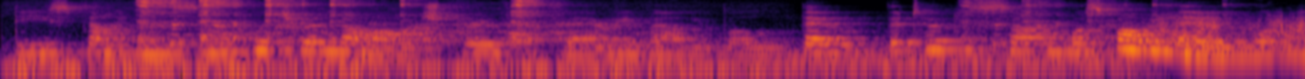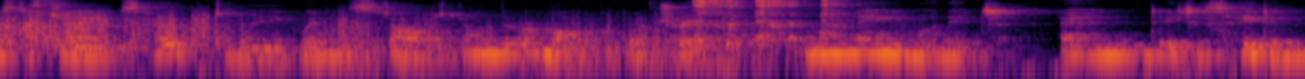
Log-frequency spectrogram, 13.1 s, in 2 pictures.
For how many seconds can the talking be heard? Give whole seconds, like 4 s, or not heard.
13 s.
